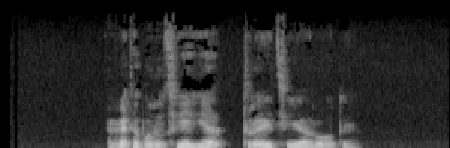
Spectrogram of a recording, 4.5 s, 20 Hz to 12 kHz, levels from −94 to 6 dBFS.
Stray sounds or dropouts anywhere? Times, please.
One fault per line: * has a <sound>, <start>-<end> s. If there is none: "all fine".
all fine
